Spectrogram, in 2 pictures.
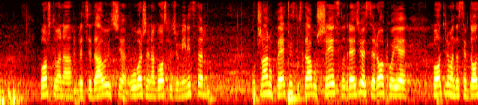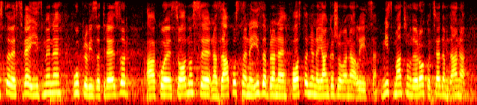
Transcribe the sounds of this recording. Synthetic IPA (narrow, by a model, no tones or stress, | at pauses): po̞ʃt̪o̞ʋanapɾet̪sje̞d̪aːʋajut͡ɕauʋaʒe̞naɡo̞spo̞d͡ʑuminist̪aɾ | ut͡ʂlˠaːnupet̪neːst̪ust̪aʋuʃeːst̪o̞d̪ɾed͡ʑuje̞se̞ɾo̞kːojije | po̞t̪ɾe̞band̪ased̪o̞st̪aʋe̞sʋe̞izme̞ne̞ | upɾaʋizat̪ɾezo̞ɾ | ako̞jese̞o̞d̪no̞se̞nazapo̞sle̞ne̞izabɾane̞po̞st̪aʋʎenaiaŋɡaʒoʋanaliːt̪sa̰miːsmaːt̪ɾamod̪ajeɾo̞kod̪sed̪amd̪aːna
